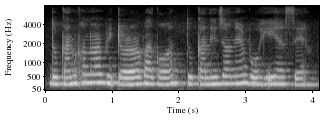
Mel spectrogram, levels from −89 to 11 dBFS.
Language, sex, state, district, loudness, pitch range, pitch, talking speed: Assamese, female, Assam, Kamrup Metropolitan, -14 LUFS, 235-260 Hz, 245 Hz, 100 wpm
